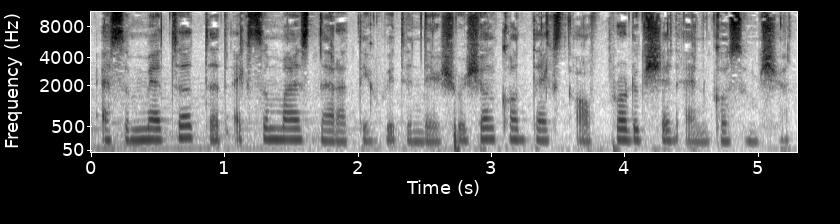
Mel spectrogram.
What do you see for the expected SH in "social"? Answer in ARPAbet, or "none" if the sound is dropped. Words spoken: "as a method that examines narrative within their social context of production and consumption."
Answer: SH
